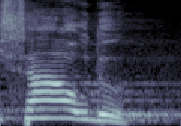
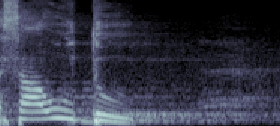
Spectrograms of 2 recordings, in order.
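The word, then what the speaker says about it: saúdo: irmãs eu vou e saldo como é que fica o auditório eu V saudo com a paz do Senhor se a pronúncia correta é saudo fica ruim uma pessoa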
